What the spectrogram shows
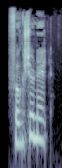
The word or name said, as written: funktionel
